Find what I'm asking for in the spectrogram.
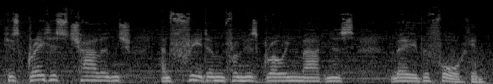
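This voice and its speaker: Lady doing old solemn storyteller narrating a greek myth game, low voice, music behind. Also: fairly even intonation, close to an everyday voice. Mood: solemn, foreboding. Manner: solemn, measured epic delivery. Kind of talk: scripted dramatic game narration.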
